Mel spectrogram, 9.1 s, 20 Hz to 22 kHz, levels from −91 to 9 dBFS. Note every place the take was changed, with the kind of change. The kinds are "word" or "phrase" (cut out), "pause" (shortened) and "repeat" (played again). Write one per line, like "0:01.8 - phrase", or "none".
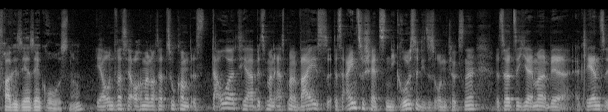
0:05.0 - word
